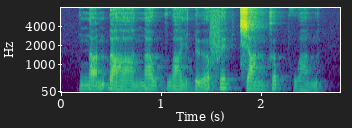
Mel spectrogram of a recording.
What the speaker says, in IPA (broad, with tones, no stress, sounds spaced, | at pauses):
n a̰˧˥ n ɗ aː˨˩ n a˧ w k w a˨˩ j ɗ ɨ̰˧˥ ə̯ f e˦˥ k̚ t͡ɕ a˧ ŋ k ə˦˥ p̚ h w a˨˩ m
